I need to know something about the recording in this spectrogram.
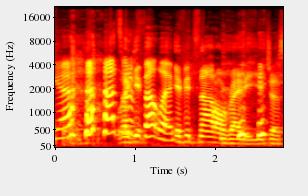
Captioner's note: laughs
